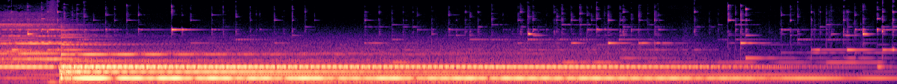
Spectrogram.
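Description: A singing bowl is struck with a mallet and rings out.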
